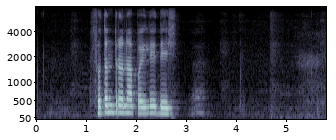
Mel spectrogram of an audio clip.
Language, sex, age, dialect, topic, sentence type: Marathi, male, 18-24, Northern Konkan, banking, statement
